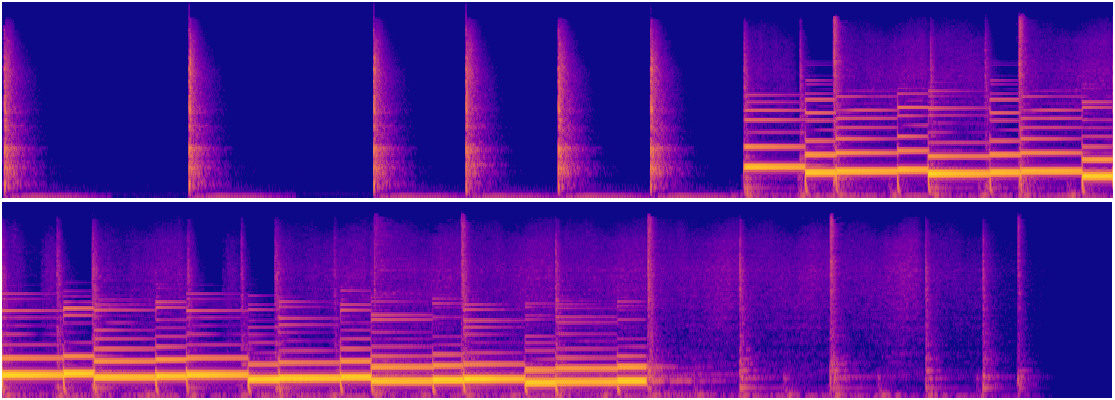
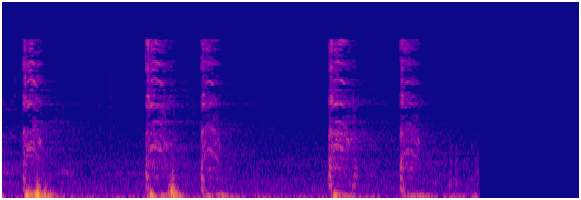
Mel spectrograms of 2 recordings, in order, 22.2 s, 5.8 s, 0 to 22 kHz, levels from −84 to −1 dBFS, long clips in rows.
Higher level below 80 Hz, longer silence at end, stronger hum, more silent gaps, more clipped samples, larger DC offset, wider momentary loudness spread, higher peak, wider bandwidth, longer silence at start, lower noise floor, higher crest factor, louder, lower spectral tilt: second, -52 dBFS vs -40 dBFS; about the same, 0.9 s vs 1 s; neither; neither; neither; neither; second, 15 LU vs 26 LU; first, -2 dBFS vs -14 dBFS; first, 17 kHz vs 11.5 kHz; about the same, 0 s vs 0 s; first, -79 dBFS vs -60 dBFS; second, 16 dB vs 24 dB; first, -16 LUFS vs -40 LUFS; first, -5 dB/octave vs -3.5 dB/octave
